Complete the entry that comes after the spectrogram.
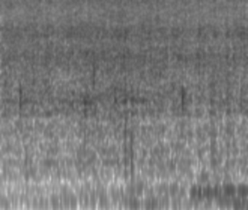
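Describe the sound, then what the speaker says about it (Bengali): Crushed ginger sputters in hot oil with a bay leaf, a dense, even hiss of frying that stays close and loud, with faint crackles, no voices. "আদাটা একটু ভেজে নেব"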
